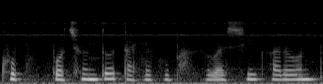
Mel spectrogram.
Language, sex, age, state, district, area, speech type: Bengali, female, 30-45, West Bengal, Dakshin Dinajpur, urban, spontaneous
